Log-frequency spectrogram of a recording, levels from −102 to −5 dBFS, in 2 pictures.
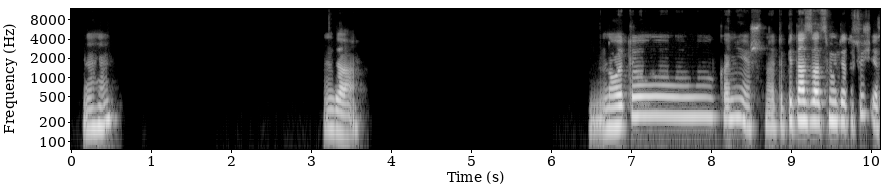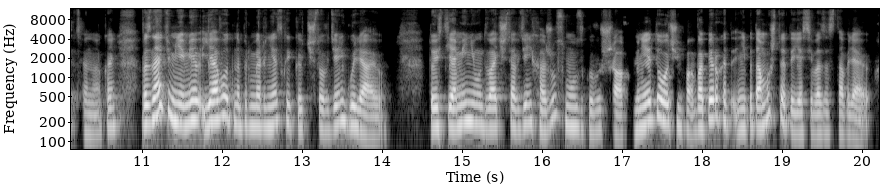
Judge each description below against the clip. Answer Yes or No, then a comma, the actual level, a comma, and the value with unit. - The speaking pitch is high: No, medium, 180 Hz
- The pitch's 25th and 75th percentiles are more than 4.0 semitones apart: Yes, average, 4.8 semitones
